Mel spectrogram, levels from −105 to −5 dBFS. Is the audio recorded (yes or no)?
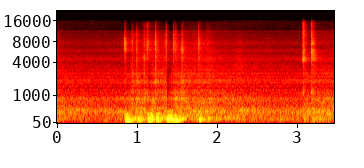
no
